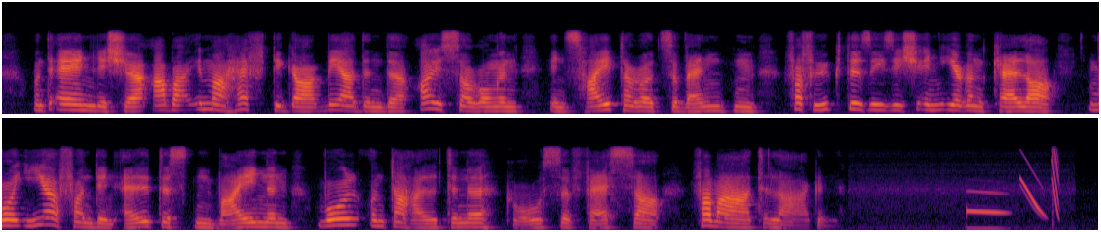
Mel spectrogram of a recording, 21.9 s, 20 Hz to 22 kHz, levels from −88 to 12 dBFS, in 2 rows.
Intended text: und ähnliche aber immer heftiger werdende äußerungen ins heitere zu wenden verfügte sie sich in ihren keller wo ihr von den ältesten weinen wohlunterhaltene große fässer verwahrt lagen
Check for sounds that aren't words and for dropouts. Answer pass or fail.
fail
